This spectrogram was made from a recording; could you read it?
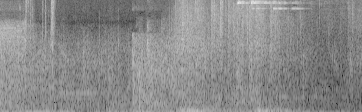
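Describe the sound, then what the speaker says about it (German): Bombs go off in the video game Fallout New Vegas as heavy, rumbling booms, with two deeper thuds standing out over a continuous loud, noisy game soundscape. "Aber man hört die Bombe, die."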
